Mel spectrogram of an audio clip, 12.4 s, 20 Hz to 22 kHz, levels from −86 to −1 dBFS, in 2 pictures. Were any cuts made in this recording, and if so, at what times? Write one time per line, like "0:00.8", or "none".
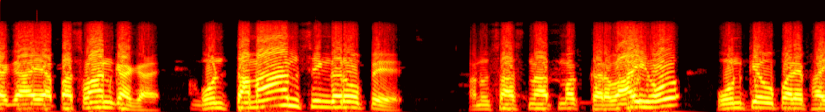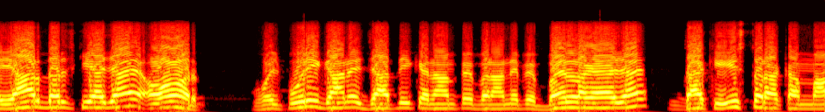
none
